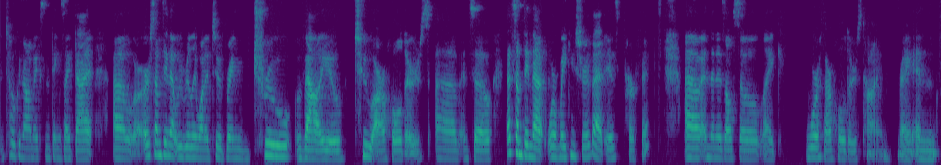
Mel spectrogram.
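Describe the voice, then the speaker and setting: A woman's voice: on the low side, no room sound. Chatty woman explaining in an interview. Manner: chatty, explanatory, peppers speech with "like". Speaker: interview guest, project team member. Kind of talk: casual promotional interview talk.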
